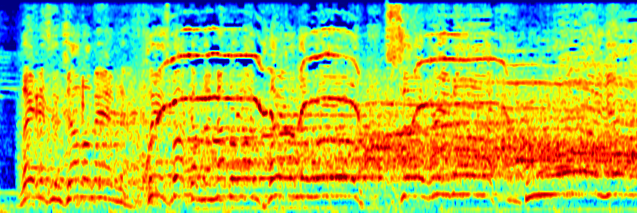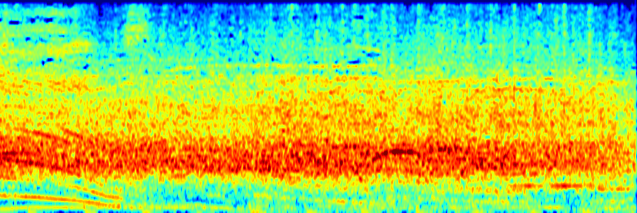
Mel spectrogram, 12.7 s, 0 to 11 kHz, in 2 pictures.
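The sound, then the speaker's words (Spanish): A huge stadium crowd roars in a sustained ovation for Serena as she comes out of the locker-room tunnel after 14 years, with loud cheering, whoops and applause filling the space continuously, dense, with individual shouts rising above the wall of noise. “Serena salió en medio de esta tremenda ovación que escuchamos, yendo directa hacia su silla a prepararse, conteniendo las lágrimas como podía, algo que su madre en la grada no lograba conseguir.”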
